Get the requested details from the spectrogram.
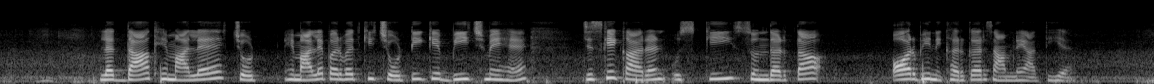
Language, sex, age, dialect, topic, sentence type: Chhattisgarhi, female, 25-30, Western/Budati/Khatahi, agriculture, statement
